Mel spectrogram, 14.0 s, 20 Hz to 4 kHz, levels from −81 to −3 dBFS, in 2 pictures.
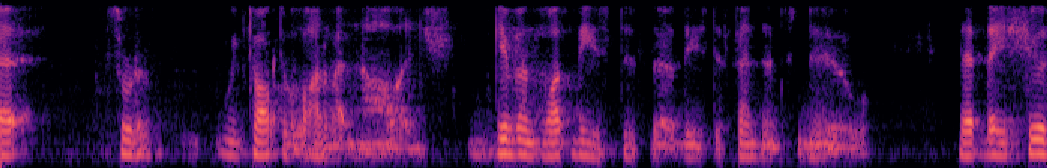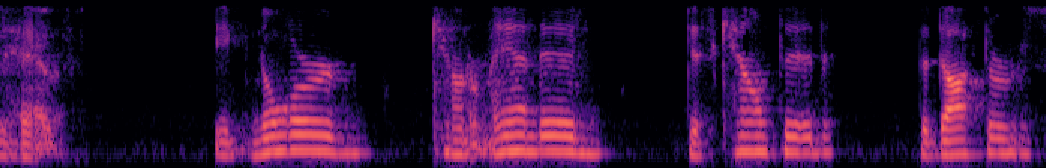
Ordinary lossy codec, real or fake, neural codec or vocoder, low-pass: AAC, 24 kbps; fake; vocoder, 22.05 kHz, 80 mel bands, HiFi-GAN; 3.6 kHz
